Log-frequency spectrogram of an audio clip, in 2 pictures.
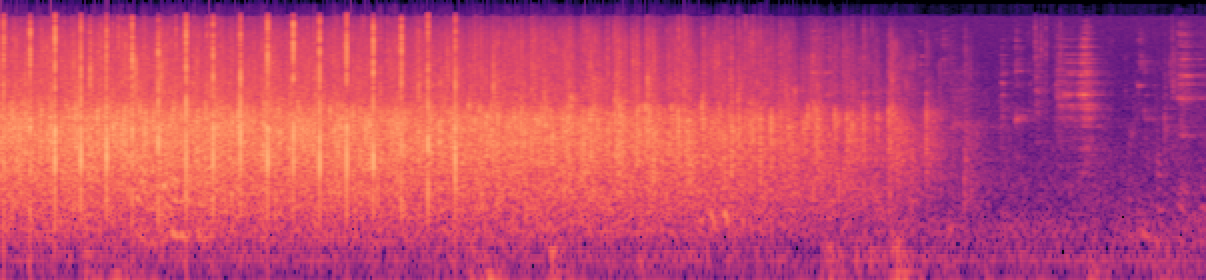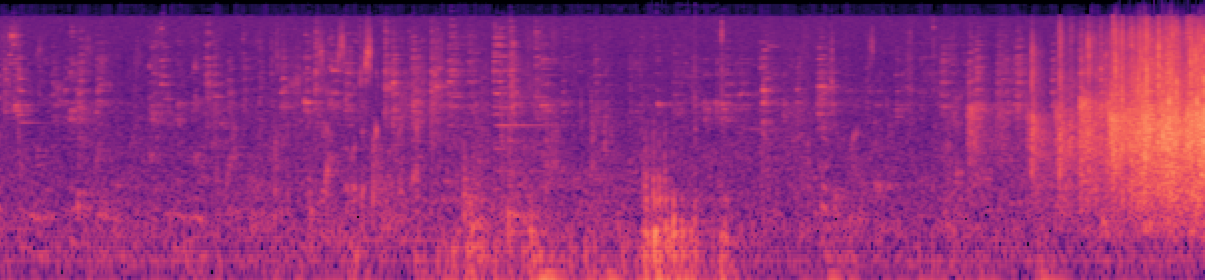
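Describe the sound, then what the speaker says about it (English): Audience at an award ceremony applauding a winner, a loud dense burst of clapping for about nine seconds that stops abruptly, followed by quiet room noise, a few faint clinks and someone speaking, before clapping returns briefly at the end. "we're going to have a round of applause one last time for our award winner"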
